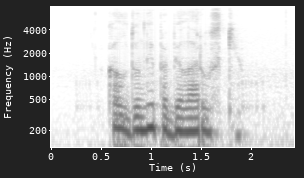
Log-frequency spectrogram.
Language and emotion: Russian, neutral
